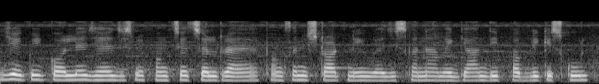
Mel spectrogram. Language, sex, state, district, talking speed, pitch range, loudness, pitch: Hindi, female, Uttar Pradesh, Shamli, 200 wpm, 190-205 Hz, -15 LUFS, 195 Hz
